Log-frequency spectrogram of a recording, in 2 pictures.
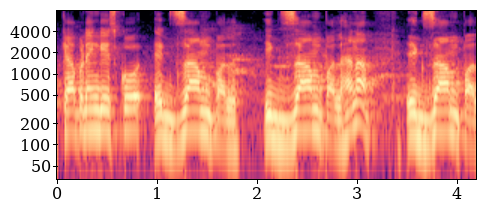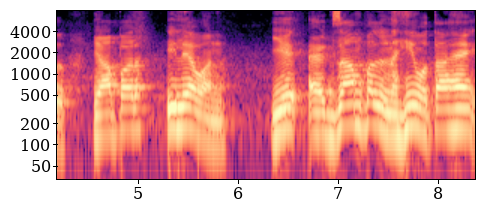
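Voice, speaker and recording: Man, English pronunciation lesson, slightly high voice, drills words by repeating them. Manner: asks students questions and answers them himself; repeats each word slowly and drills it. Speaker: English teacher.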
